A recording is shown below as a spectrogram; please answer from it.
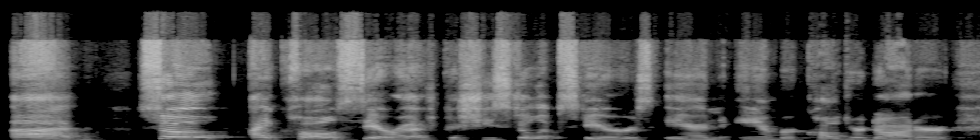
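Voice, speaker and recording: A woman with a fairly high, slightly bright voice recounts a legal dispute as a guest, telling the story casually and with animation at a normal speed. She is emphatic, swears freely and acts out both sides of conversations, though the audio quality is poor.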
